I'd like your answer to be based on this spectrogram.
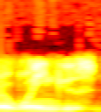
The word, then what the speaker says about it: Uwingu: Owingu's doing.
